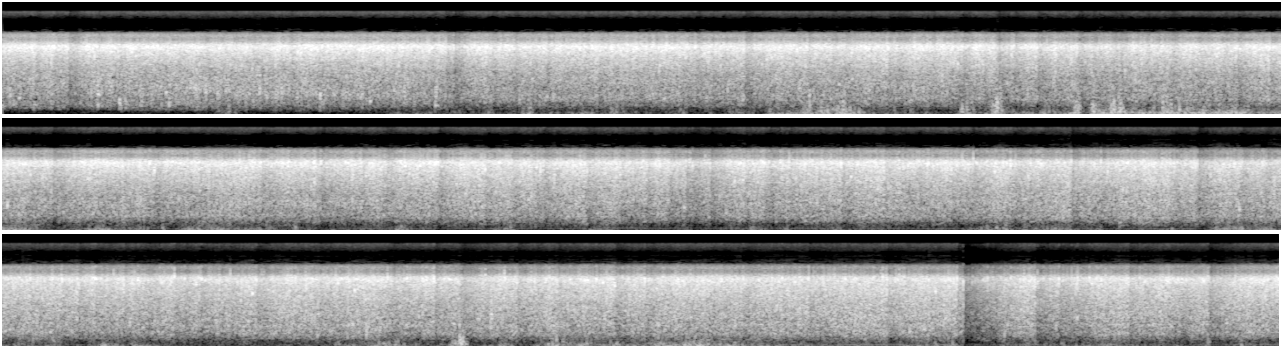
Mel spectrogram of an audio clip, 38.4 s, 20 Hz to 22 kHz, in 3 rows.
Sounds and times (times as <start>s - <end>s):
Stream: 0.0s - 38.3s.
